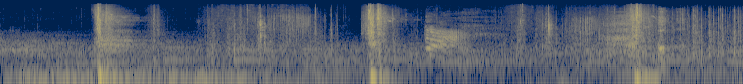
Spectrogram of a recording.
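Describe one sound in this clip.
A bow string snaps sharply as arrows are loosed.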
